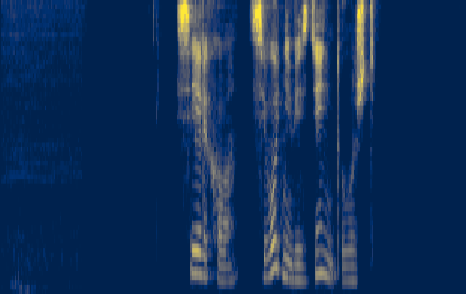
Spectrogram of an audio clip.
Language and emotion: Russian, sad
